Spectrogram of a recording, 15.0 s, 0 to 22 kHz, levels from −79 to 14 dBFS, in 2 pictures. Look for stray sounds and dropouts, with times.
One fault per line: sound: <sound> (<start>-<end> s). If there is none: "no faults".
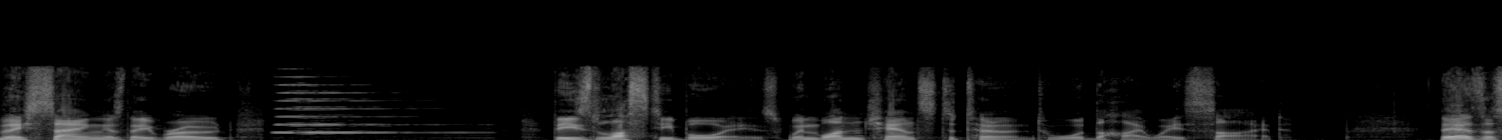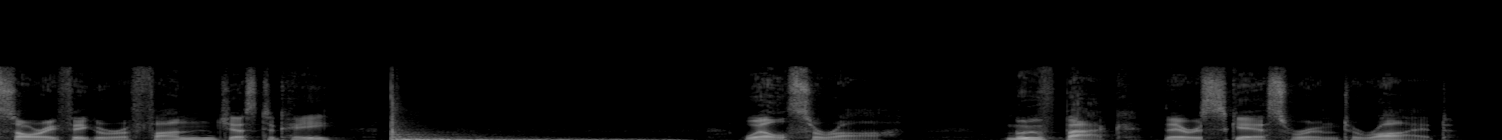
sound: squeak (1.4-2.5 s)
sound: thud (9.5-11.0 s)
